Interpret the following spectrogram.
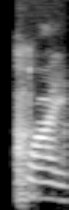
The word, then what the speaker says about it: choir: Careful with the pronunciation of the word choir. I know it's Choir. it doesn't make any sense, but choir. Okay, choir.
